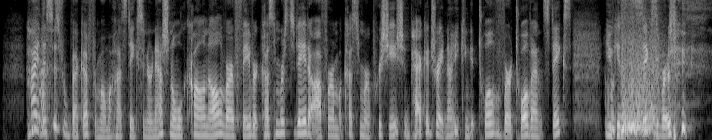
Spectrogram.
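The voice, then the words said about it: Warm, neutral Midwestern telemarketer voice. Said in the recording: “It's because of the accent. Because the accent is like, it's seemingly warm and neutral”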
